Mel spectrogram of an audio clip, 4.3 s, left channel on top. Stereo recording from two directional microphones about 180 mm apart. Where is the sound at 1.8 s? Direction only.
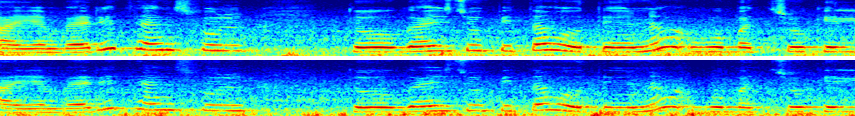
45° left (ahead or behind).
